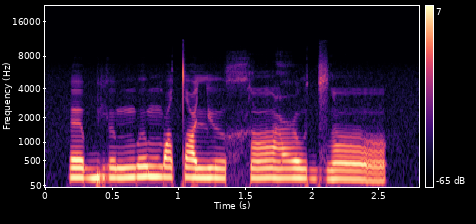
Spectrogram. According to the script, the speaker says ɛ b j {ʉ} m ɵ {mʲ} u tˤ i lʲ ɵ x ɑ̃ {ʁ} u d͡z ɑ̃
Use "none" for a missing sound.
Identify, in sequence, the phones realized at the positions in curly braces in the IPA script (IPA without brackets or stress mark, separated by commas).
ø, m, ʕ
